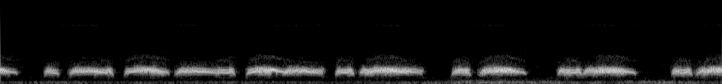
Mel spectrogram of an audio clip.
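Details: Running spotted dove cooing almost continuously: loud, low, slightly rough coos, long phrases broken by brief clipped notes, close and clear with faint low rumble underneath.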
